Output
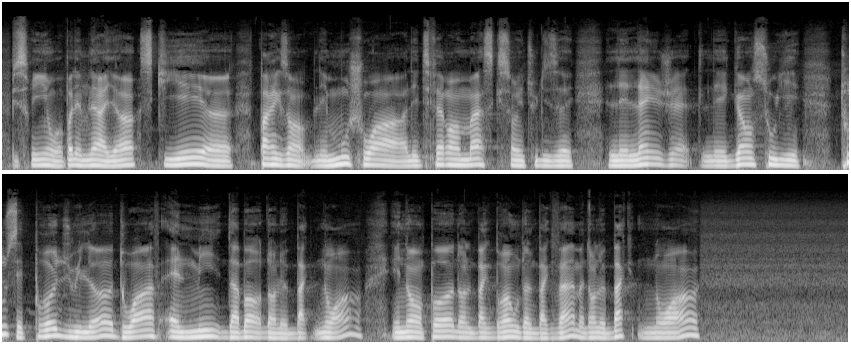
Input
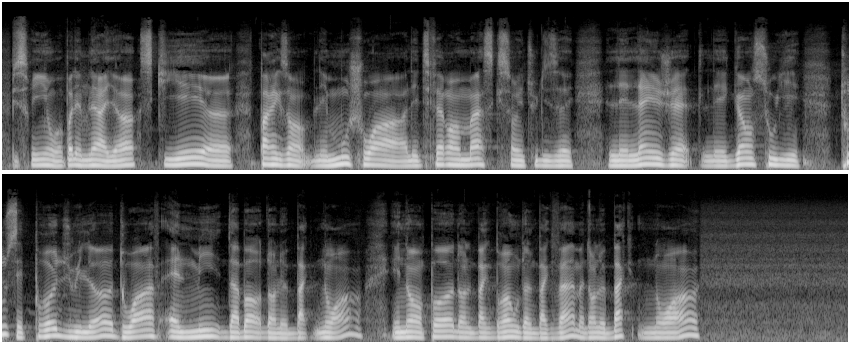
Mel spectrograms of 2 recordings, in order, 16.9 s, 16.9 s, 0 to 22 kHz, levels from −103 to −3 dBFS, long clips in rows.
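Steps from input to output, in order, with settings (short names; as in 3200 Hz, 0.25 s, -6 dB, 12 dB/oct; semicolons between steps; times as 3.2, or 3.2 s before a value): 6.45–6.97 compressor 6:1, threshold -24 dBFS, peak gain reduction 8.5 dB; gain +5 dB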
